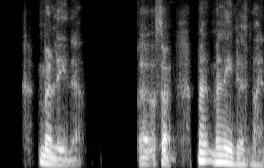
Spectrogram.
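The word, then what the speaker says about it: Melena: a what was your name Molina but sorry Molina is my name can you spell that Jim please just m-e-l-e-n-a Molina thank you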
